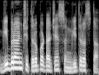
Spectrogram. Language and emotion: Goan Konkani, neutral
